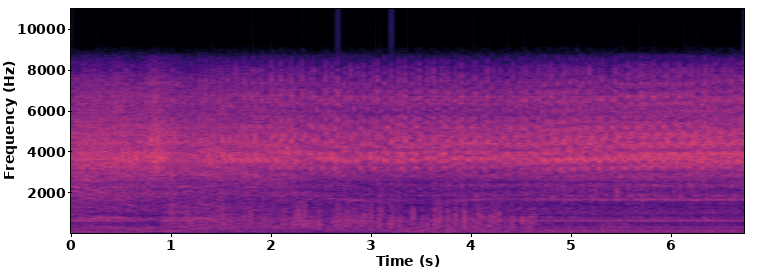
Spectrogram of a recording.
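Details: Petrol engine, stock except for an added turbo, idling: busy, fast metallic rattle over the steady low hum, never heard before or when stock, began after a few runs in boost; owner asks if it is a bad valve, cause unconfirmed.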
